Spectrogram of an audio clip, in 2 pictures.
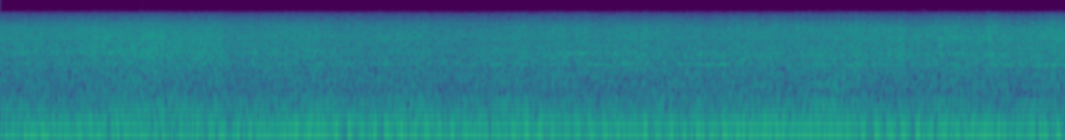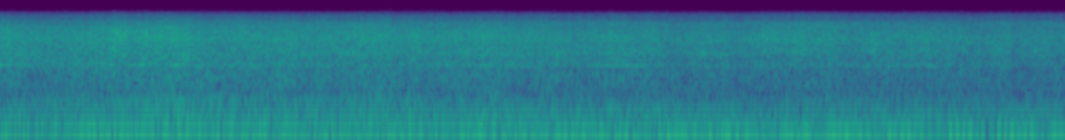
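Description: Steady low rumble of a passenger train and locomotives moving through a rail yard.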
